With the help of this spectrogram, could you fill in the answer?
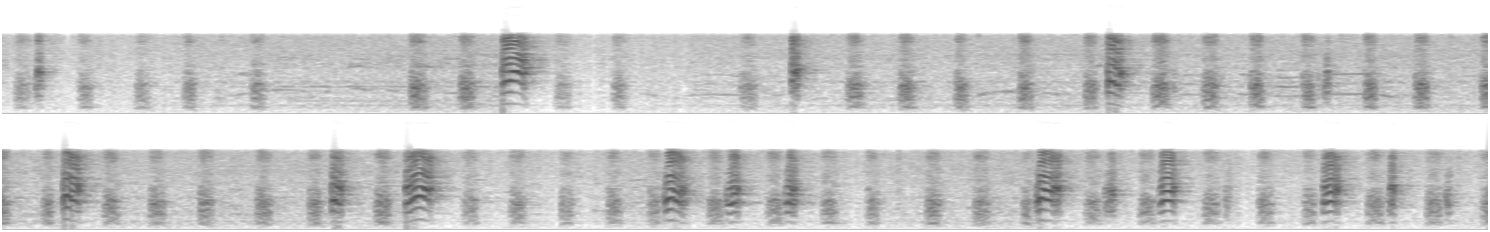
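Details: Hedgehog kept as a pet, barking at a slipper late at night: a steady stream of short, sharp clicking puffs, some louder than others, over a faint, low steady hum.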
